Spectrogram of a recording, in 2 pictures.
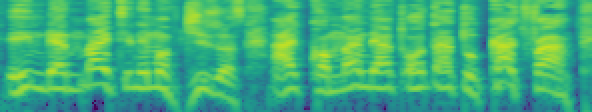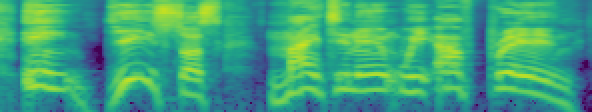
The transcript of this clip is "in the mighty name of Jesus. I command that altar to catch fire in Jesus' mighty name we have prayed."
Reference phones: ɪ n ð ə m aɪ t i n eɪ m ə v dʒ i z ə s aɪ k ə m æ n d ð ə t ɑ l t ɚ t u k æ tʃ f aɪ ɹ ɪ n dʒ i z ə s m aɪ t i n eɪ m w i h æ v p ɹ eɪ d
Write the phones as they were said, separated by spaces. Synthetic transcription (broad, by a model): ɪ n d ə m aɪ t i n eɪ m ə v dʒ i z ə s aɪ k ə m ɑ n d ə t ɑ t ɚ t u k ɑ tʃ f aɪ ɪ n dʒ i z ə s m aɪ t i n eɪ m w i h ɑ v p ɹ eɪ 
